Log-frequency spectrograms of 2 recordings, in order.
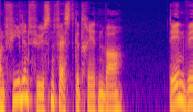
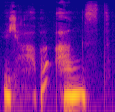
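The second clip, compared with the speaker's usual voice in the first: slow, frightened whisper; scared whisper; 10 semitones higher, much slower than usual. A narrator's reading. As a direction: barely breathe the confession. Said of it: "sagte er so leise".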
